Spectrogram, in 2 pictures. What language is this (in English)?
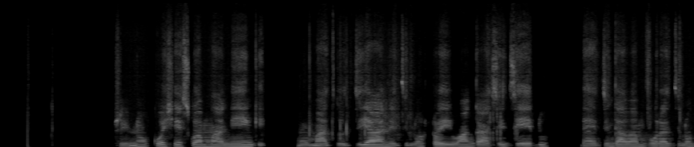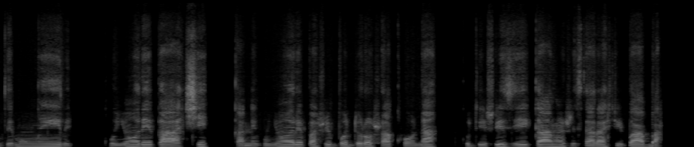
Ndau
